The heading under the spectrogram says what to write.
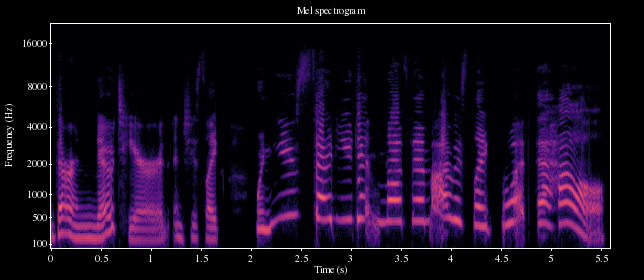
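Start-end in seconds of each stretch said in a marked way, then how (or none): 2.0-5.5 high, loud mock-tearful whine, slowing at the end; mocking Robin's fake cry. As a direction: squeak it out like a fake weepy girl's girl. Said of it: "she literally starts crying ... or fake crying".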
